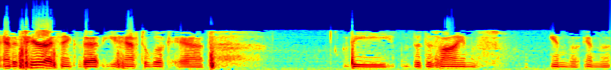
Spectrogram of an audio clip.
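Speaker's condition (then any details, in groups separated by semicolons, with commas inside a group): No condition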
